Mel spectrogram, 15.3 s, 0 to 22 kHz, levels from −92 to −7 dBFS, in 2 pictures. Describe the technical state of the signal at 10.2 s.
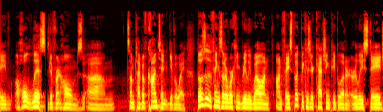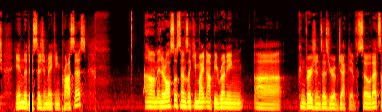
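At 10.2 s the speech signal is intact, with no fault audible at that moment.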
